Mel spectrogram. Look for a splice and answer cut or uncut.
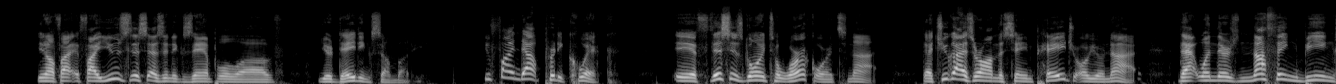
uncut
